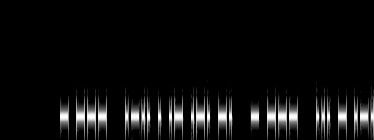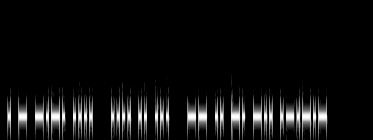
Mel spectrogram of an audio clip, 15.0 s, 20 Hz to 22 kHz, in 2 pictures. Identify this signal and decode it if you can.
Morse code, heard as a keyed tone, about 22 wpm, 700 Hz. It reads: TO LEARN TO STRETCH HIS MIND.
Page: morse-code-ninja-practice-22wpm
